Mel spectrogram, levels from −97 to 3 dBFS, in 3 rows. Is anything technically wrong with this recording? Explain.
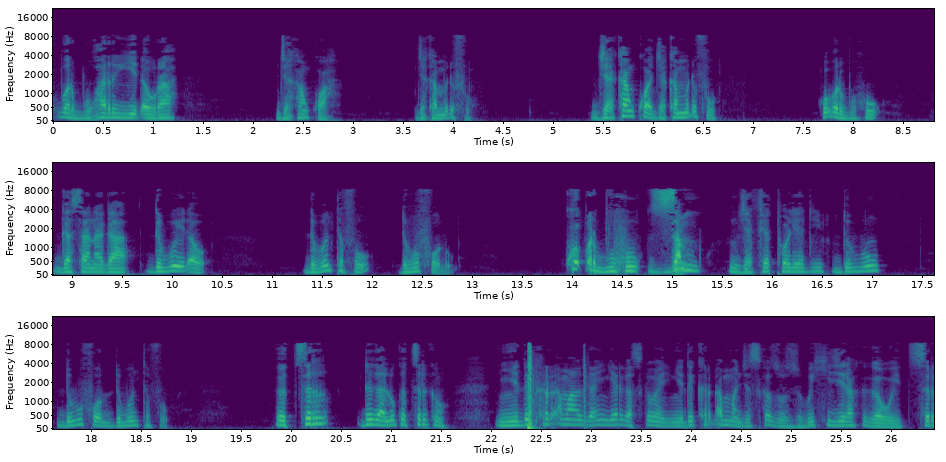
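Yes. Throughout the speech, the sound is audibly watery and swirly, and nothing is present above about 8.3 kHz, so the top end is dull and s sounds lose their crispness. This is likely MP3 compression at a low bitrate, around 32 kbps. Short of bits, the encoder removed the treble at a fixed cutoff and zeroed weaker frequency lines, which switch on and off from frame to frame to produce that shifting, underwater texture.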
